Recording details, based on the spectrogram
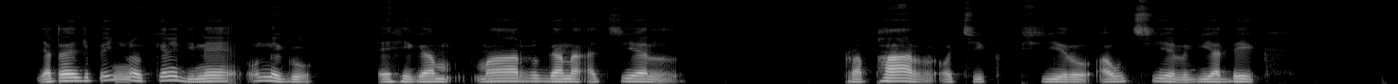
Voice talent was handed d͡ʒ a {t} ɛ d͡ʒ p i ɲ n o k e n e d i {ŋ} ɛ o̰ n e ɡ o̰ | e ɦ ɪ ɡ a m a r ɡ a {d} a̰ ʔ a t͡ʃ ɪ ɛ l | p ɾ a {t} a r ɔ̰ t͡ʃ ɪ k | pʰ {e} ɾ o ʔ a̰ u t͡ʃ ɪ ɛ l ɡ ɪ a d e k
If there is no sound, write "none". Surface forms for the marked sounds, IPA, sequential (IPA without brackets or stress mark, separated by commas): t, n, n, p, e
